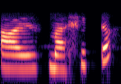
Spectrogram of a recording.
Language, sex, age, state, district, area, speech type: Bengali, female, 18-30, West Bengal, Malda, rural, conversation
